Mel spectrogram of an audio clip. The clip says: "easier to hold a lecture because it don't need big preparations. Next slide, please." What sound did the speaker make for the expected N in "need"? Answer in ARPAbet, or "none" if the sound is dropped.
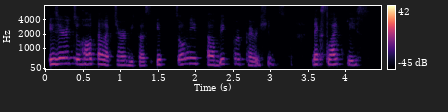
L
